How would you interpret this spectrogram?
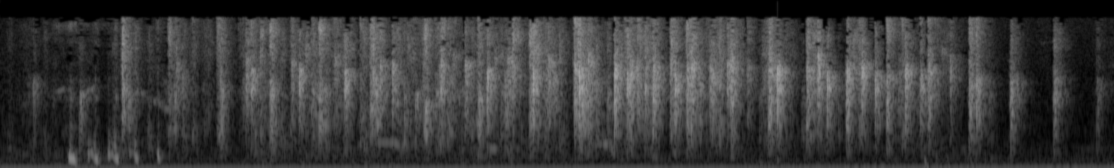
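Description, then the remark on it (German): Loud applause from a whole crowd at a church service: dense, continuous clapping with many overlapping sharp claps, sustained throughout without a break, no talking over it. “Voll laut, wenn alle klatschen.”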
